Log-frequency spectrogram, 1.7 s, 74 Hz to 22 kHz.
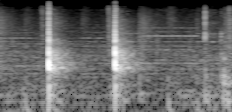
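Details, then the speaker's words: Two sharp, hard taps about half a second apart from a mallet and tool correcting misaligned vertebrae around T12 to L3 during chuna spinal manipulation, given as treatment for degenerative knee arthritis. "이와 같이 이제 망치로 교정을 하게 되면 위험성을 말씀하시는 분이 있는데"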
